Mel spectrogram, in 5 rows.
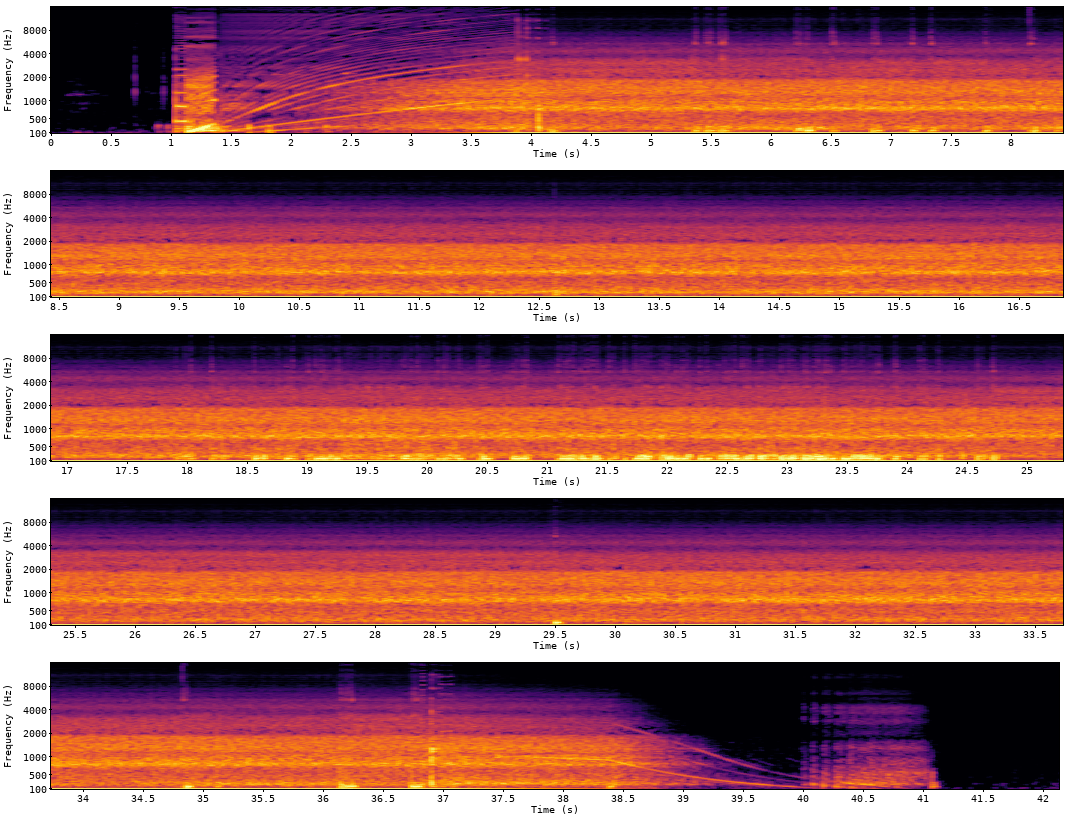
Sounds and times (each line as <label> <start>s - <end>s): external USB hard drive 1.0s - 4.4s
external USB hard drive 5.2s - 8.5s
external USB hard drive 17.7s - 24.8s
external USB hard drive 34.8s - 41.1s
